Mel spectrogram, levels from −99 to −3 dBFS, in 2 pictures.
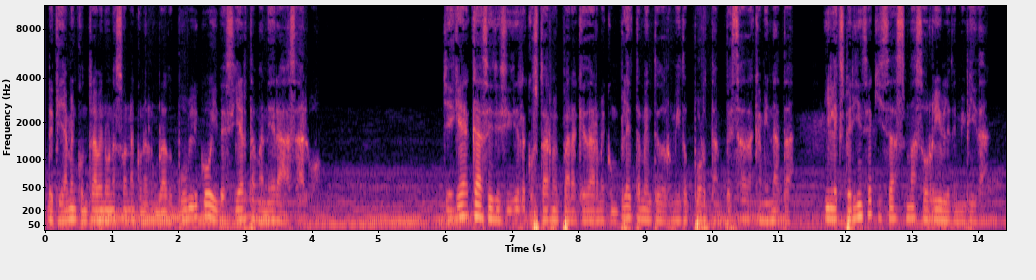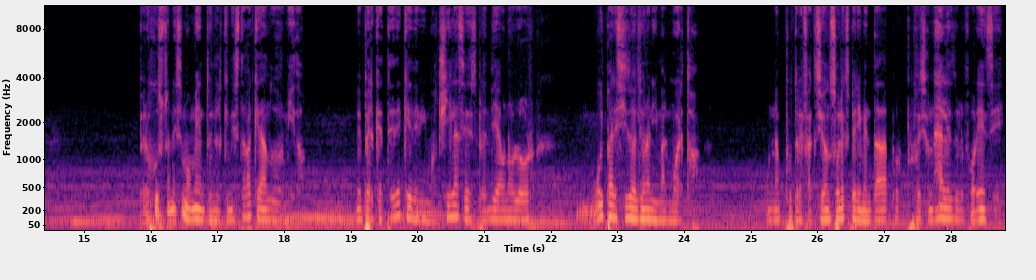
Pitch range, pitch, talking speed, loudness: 95-110 Hz, 105 Hz, 165 wpm, -33 LUFS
